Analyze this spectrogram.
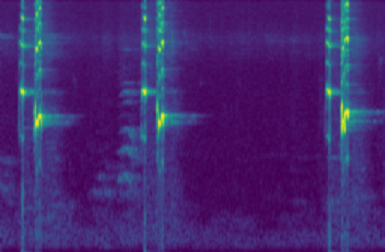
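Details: A male sooty-headed bulbul calling a female gives three two-note phrases at uneven intervals, each a sharp note then a fuller slurred note with a short trailing whistle.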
